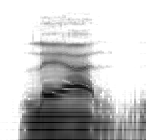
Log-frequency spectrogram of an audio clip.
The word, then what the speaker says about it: Leal: little bit about who Leal, right? That's how you say it in Spanish? Yeah, Leal in Spanish, right?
